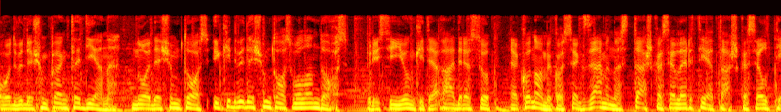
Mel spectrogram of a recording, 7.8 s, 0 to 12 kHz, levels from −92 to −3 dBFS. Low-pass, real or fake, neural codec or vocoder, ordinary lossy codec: 7.2 kHz; real; none; MP3, 96 kbps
